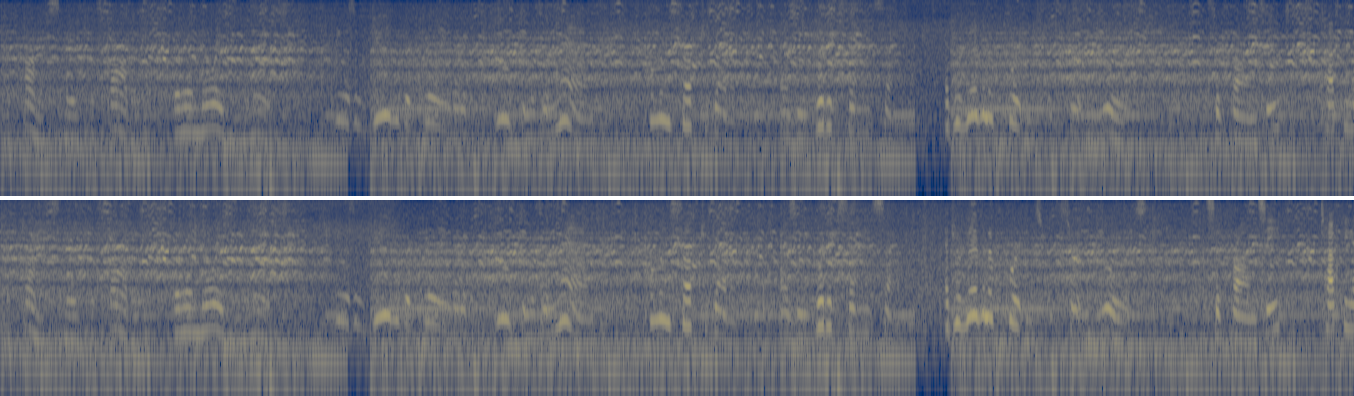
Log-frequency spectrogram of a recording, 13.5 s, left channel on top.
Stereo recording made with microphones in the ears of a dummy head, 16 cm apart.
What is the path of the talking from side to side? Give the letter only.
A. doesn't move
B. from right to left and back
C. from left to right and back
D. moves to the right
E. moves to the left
D.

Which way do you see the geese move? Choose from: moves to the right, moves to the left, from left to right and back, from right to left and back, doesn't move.
moves to the left.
